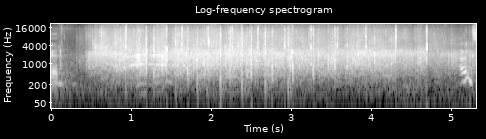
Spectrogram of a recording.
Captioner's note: clapping and cheers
